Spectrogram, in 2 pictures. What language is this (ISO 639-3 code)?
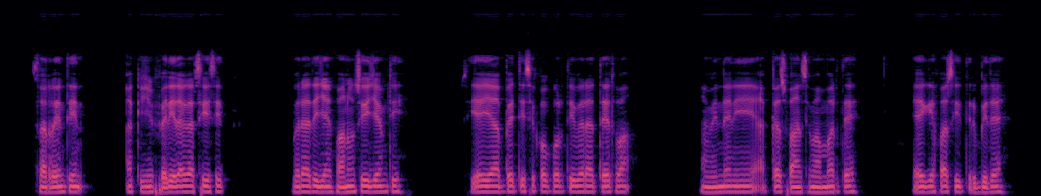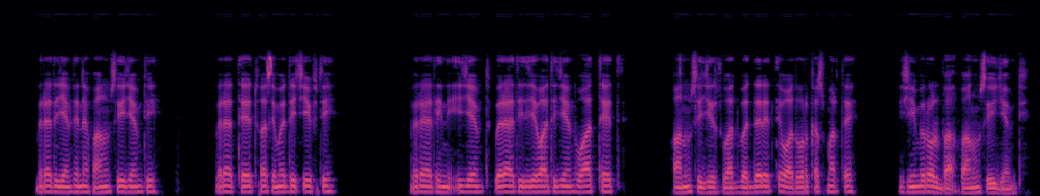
orc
